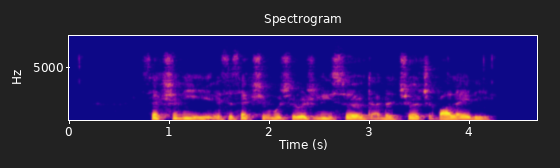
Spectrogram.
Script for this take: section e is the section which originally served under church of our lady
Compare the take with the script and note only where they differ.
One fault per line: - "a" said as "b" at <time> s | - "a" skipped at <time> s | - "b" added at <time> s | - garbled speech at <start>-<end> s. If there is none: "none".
none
